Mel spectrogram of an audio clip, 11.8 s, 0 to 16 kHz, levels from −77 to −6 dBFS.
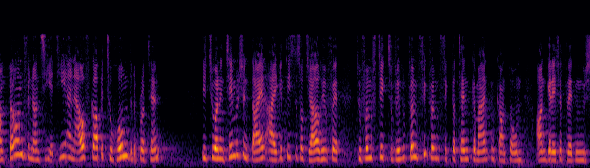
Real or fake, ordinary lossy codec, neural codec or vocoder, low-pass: fake; none; codec, 16 kHz, 0.4 kbps, LongCat-Audio-Codec; 7.2 kHz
